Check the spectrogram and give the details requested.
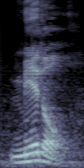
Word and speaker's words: middle: We had it before: middle, middle, little, little, middle, little. We pronounce those exactly the same, at least for most people. We don't really, some people will try to tell you we say little, but in actual production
